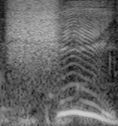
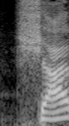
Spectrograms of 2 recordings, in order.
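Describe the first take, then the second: First: The first syllable sounds like 'she'. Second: The first syllable sounds like 'shy'. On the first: The speaker calls it wrong. "People have called it she" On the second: The speaker calls it right. "the correct term is Shy Tarius"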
